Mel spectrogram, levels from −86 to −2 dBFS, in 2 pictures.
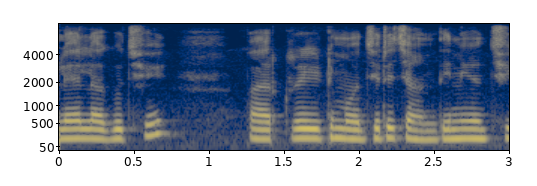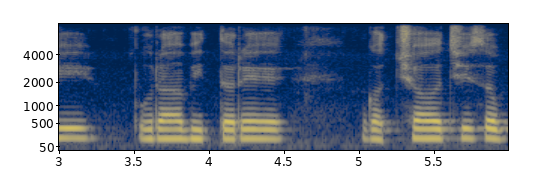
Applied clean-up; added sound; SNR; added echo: none; none; none; none.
